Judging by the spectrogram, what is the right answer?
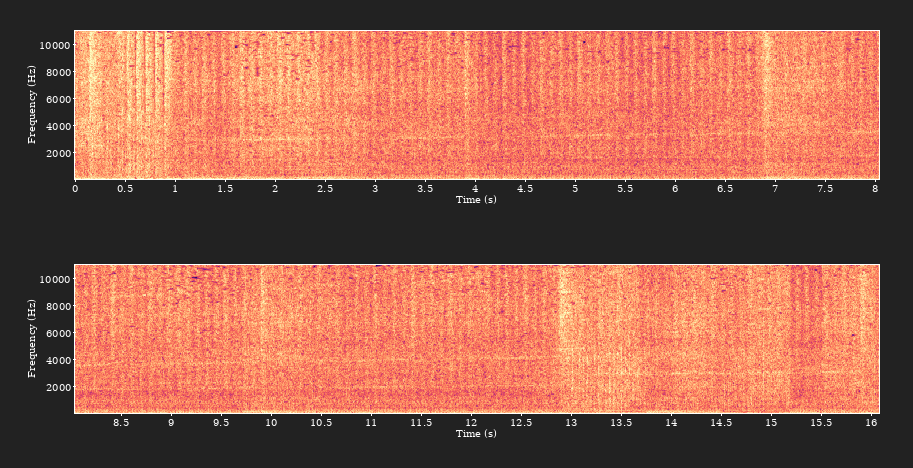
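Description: Loud, unbroken noise of wood-processing machinery: a chainsaw cutting a log and a tracked wood chipper's four-cylinder Kubota diesel running while it chips wood, with a rapid flurry of sharp impacts in the first second.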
